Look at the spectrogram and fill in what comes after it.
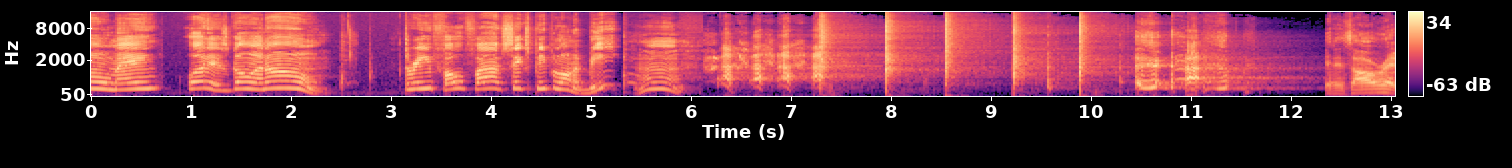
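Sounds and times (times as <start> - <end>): man laughing: 5.6 - 7.8, 9.5 - 11.8
sharp smacks: 7.2 - 10.4.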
